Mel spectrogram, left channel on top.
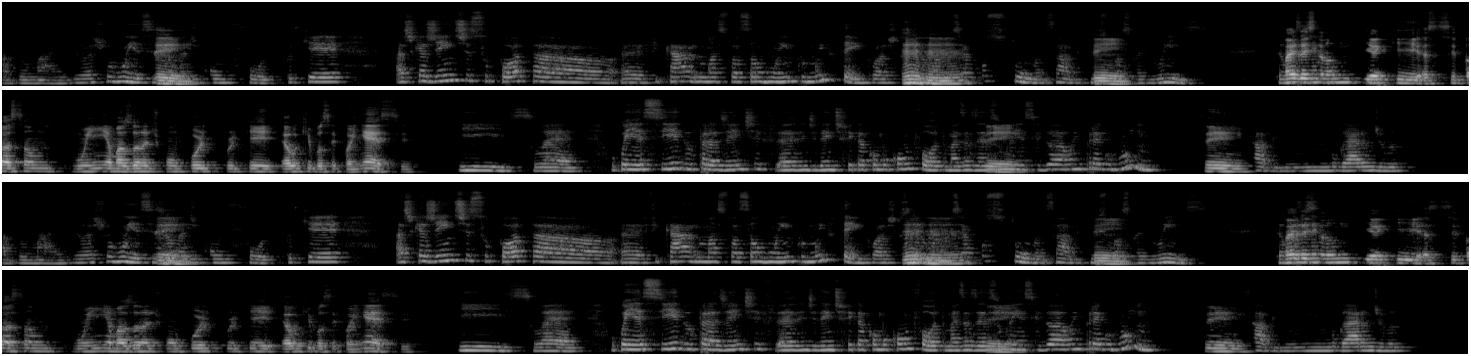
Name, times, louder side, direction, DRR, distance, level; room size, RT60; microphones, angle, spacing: voice 1, 0.0-2.7 3.0-3.7 3.9-11.8 12.7-13.5 19.2-26.2 27.2-28.6, right 1 dB, 25° right, 2 dB, 0.8 m, -36 dB
voice 2, 1.5-1.9 9.0-9.7 10.9-11.3 12.8-13.3 13.6-14.3 14.6-18.7 24.5-24.9 26.7-27.1, left 3 dB, 60° left, 6 dB, 0.5 m, -30 dB
5.1 x 2.2 x 2.9 m, 0.32 s
head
